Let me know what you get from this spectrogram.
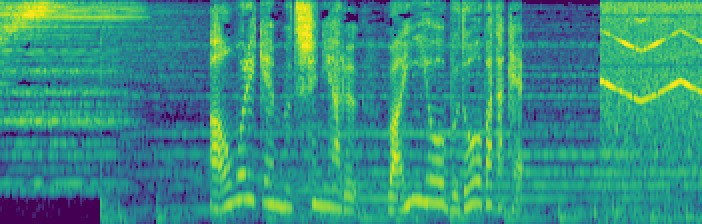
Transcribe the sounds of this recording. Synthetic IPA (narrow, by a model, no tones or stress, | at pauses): aomo̞ɾʲikẽ̞mːɯ̟t͡ɕi̥ɕiɲ̟iaɾɯ̟βaĩɰ̃jo̞ːbɯ̟d̪o̞ːbat̪ake̞̰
